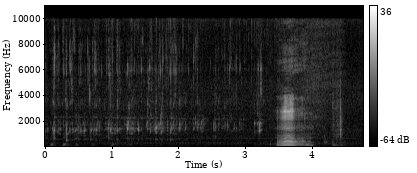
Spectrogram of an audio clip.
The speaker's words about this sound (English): But let's pop this rum open. You can tell it's quality because it has a nice little cork with like some wax here on the top. Here comes the best sound in the world. Oh. So let's pour a few fingers of that.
